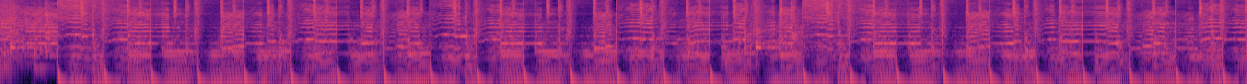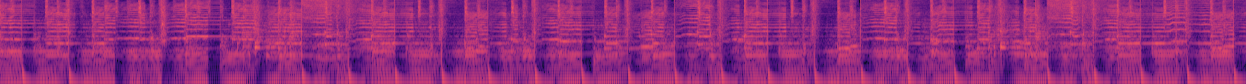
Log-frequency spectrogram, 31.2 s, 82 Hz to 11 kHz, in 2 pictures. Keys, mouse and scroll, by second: 0.0 click, 0.2 shift+right click, 0.5 scroll down 3, 0.7 middle click, 1.6 e, 4.7 scroll down 1, 4.9 middle click, 5.7 /, 6.3 middle click, 6.9 scroll up 4, 7.2 middle click, 7.9-9.0 drag, 9.0 g, 9.7 middle click, 10.1-10.4 scroll up 1, 10.4 ctrl+r, 11.1 g, 11.7 g, 13.5 click, 13.9 right click, 14.1 middle click, 14.6 shift+right click, 14.7 middle click, 15.0 scroll down 2, 16.3 click, 16.5 middle click, 17.0 e, 18.6 middle click, 19.4 scroll down 1, 19.7 shift+middle click, 20.4 scroll up 7, 20.6 shift+middle click, 21.2-23.5 right drag, 23.5 ctrl+KP_Add, 24.0 middle click, 24.6 y, 24.9 g, 25.4 scroll down 1, 25.5 shift+middle click, 26.1 scroll down 1, 26.2 shift+middle click, 26.4 shift+d, 28.5 shift+middle click, 28.7 shift+d, 30.2 scroll down 1, 30.3 shift+middle click, 30.6-31.0 scroll up 6, 31.0 right click.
